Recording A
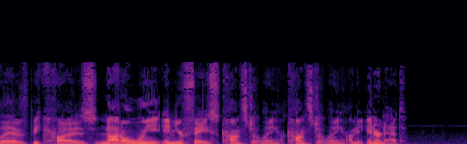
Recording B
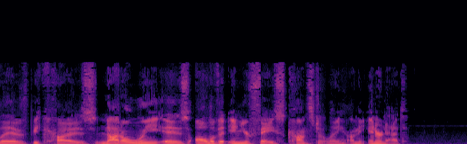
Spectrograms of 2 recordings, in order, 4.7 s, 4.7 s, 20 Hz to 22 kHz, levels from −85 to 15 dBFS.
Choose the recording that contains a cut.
A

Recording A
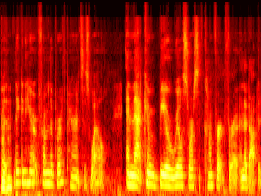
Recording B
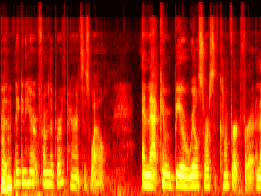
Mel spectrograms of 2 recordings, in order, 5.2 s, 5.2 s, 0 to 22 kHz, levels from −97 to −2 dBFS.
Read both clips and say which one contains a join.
A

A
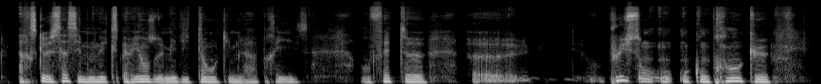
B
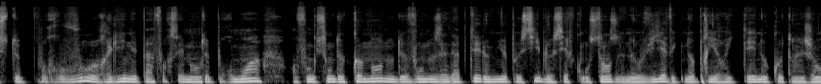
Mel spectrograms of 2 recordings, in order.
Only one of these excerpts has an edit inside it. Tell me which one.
B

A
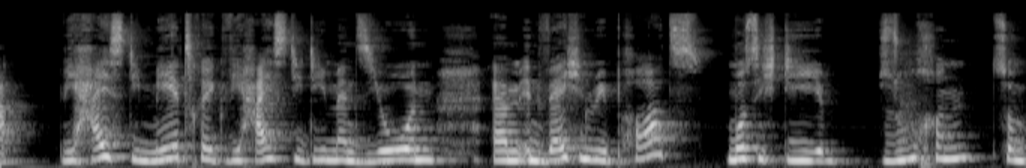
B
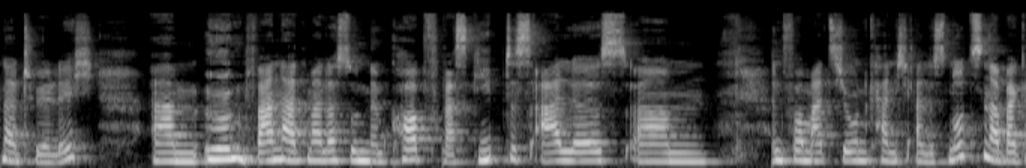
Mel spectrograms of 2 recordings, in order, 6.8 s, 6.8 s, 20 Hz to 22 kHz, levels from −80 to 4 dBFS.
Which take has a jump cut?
B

